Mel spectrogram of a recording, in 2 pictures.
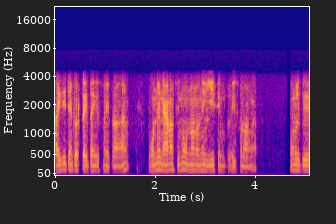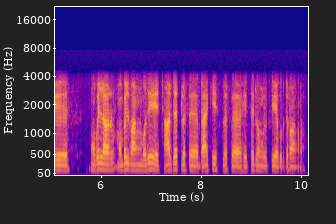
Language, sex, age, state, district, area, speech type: Tamil, male, 18-30, Tamil Nadu, Mayiladuthurai, rural, conversation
